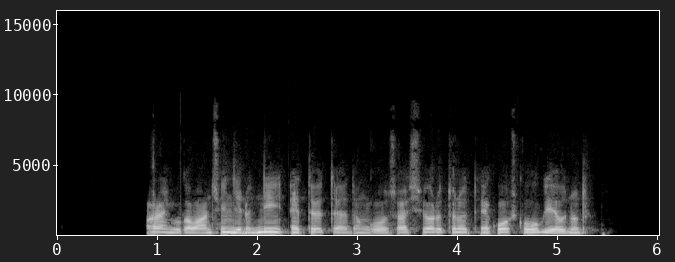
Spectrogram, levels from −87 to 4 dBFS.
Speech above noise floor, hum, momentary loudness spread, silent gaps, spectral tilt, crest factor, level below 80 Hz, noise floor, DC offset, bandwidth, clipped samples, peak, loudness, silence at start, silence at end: over 74 dB; none; 7 LU; none; -7.5 dB/octave; 16 dB; -60 dBFS; under -90 dBFS; under 0.1%; 7.4 kHz; under 0.1%; -2 dBFS; -17 LUFS; 0.9 s; 0.75 s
